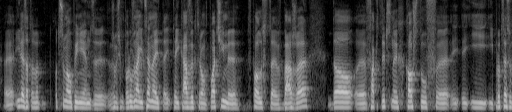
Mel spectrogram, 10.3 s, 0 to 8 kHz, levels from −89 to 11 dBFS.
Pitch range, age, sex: 125-145 Hz, 40-59, male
